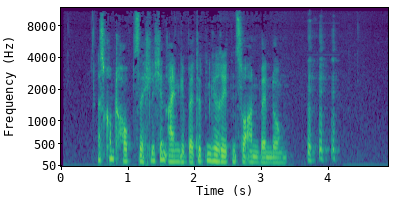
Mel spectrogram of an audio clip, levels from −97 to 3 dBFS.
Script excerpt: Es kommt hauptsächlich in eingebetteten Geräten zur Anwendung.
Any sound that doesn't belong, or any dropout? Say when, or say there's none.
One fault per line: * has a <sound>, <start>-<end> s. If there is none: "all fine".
* has a laugh, 3.7-4.2 s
